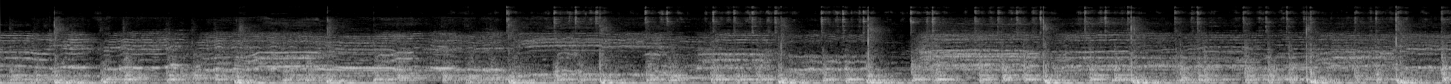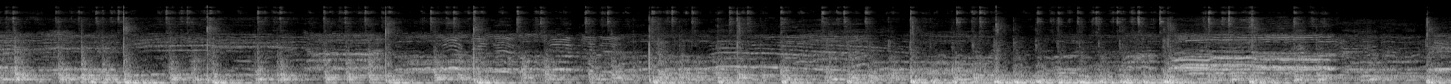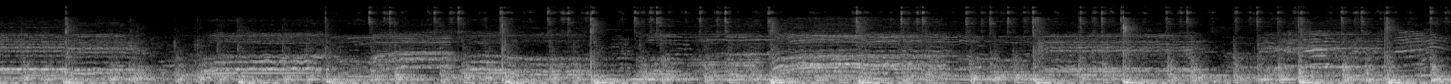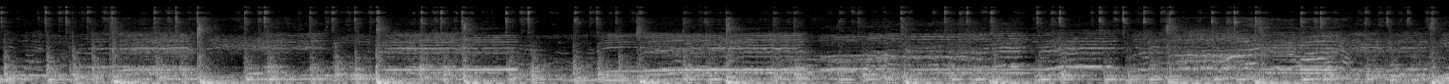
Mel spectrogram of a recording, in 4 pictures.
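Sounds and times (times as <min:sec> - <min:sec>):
choir singing a hymn: 0:00.0 - 0:58.0
hand drums: 0:00.0 - 0:58.0
rhythmic percussive beat: 0:00.0 - 0:58.0
tambourine: 0:32.6 - 0:58.0.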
